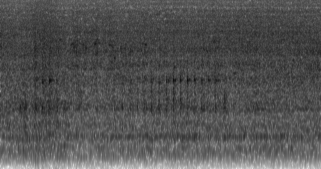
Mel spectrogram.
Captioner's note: excavator Rumble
